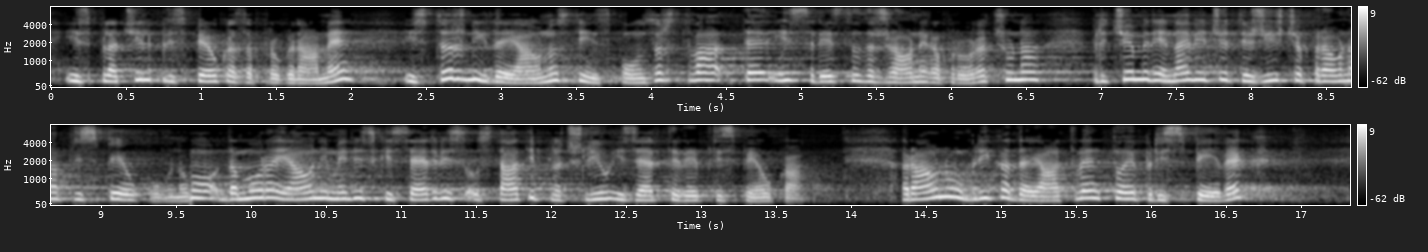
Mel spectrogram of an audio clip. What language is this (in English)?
Slovenian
